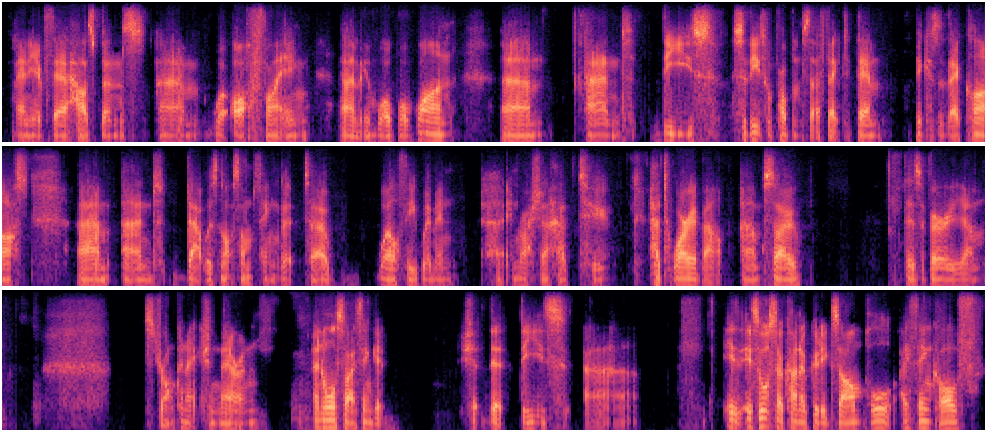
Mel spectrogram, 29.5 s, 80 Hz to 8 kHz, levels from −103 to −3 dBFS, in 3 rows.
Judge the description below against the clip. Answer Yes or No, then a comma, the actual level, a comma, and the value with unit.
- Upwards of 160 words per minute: No, average, 155 wpm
